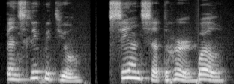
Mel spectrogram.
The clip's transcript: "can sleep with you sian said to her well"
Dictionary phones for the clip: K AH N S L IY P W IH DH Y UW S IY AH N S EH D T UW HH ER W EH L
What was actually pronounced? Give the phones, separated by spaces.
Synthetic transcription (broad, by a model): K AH N S L IY P W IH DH Y UW S IY AH N S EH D T UW HH ER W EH L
